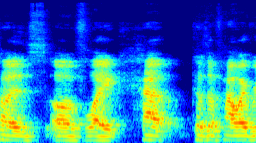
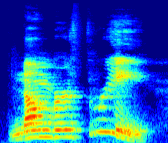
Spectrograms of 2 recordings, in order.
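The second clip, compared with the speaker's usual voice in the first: voice breaking mid-word, cracking and pitching up; 9 semitones higher than usual. Counting down a music ranking, voice cracking. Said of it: "Sorry with that voice crack".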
